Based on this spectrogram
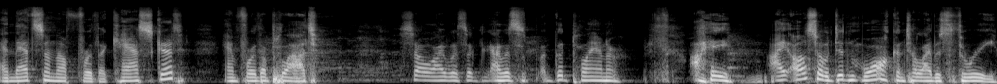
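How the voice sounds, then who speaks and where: With an American accent, a woman speaks at a fairly slow pace and a fairly low pitch, using lively intonation and long, frequent pauses against noticeable background noise. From United States. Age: 80s+. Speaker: comedian. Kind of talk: stand-up.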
